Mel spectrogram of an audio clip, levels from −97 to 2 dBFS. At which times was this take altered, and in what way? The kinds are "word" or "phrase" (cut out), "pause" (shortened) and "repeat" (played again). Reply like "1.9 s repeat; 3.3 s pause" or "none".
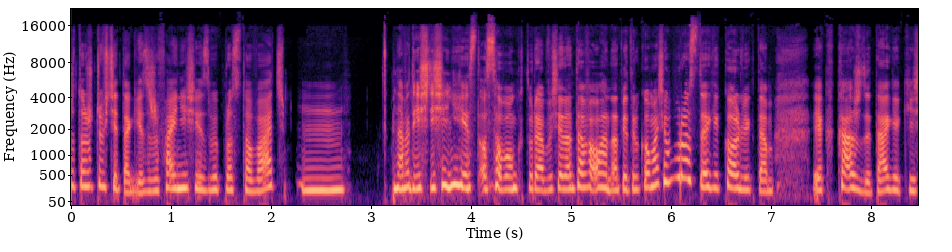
2.2 s pause; 5.5 s word

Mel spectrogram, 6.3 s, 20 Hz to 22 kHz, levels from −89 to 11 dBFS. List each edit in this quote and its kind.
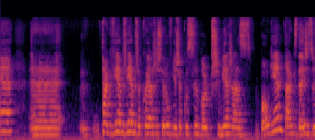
2.5 s repeat

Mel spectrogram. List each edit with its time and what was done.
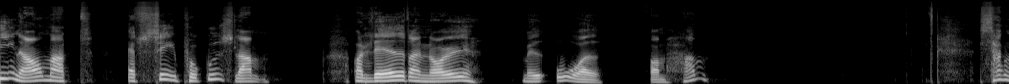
none

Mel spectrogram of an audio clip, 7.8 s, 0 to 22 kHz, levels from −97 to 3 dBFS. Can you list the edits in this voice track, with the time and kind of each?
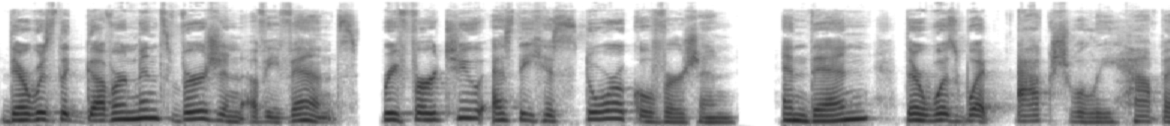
none

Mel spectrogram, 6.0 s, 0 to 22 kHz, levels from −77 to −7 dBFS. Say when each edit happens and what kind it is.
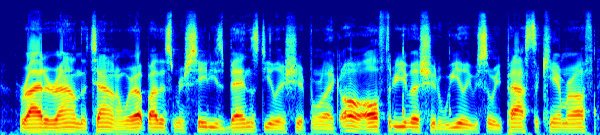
none

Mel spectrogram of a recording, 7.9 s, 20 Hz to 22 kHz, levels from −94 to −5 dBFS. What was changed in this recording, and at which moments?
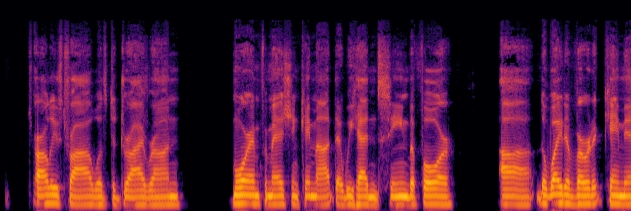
4.2 s phrase

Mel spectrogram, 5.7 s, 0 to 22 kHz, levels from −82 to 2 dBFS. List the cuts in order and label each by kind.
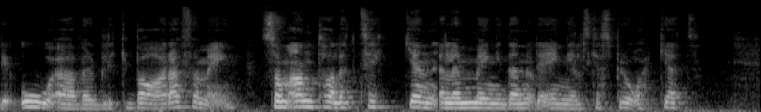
1.9 s pause; 3.3 s phrase; 4.0 s phrase

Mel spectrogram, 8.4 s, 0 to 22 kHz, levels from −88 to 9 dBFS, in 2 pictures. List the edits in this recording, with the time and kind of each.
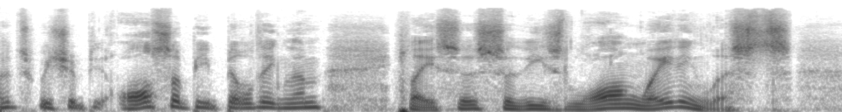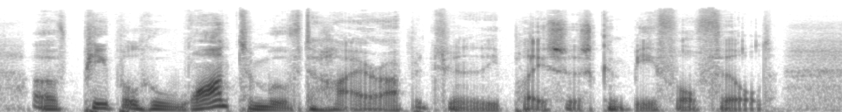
1.9 s phrase

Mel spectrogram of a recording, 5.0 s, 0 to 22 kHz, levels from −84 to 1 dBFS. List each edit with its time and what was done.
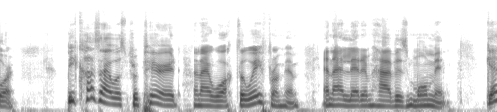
1.9 s phrase

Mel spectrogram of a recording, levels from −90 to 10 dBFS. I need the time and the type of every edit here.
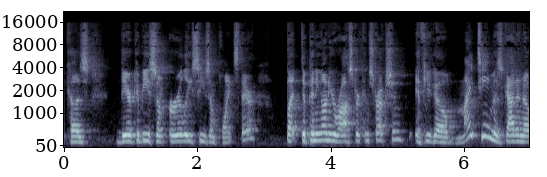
none

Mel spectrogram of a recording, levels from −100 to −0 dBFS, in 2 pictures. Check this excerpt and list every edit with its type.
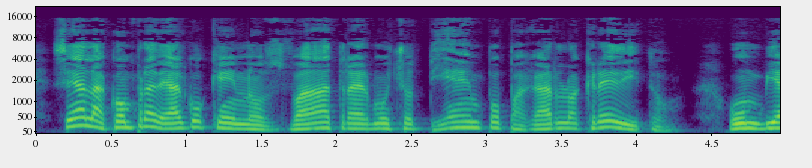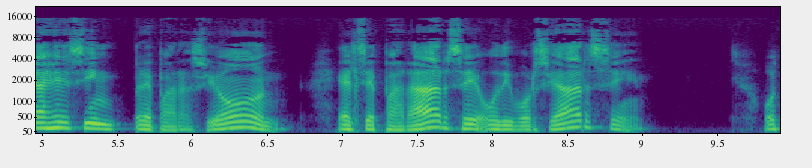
none

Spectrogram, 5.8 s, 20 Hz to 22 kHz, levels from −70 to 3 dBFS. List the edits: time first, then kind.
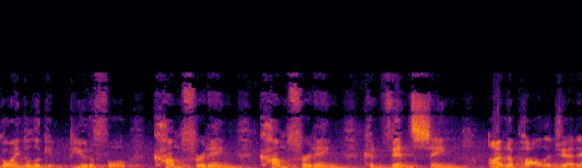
2.6 s repeat

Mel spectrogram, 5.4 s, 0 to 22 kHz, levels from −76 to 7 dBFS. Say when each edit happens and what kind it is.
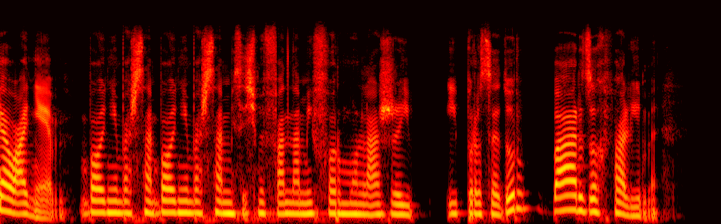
1.1 s repeat

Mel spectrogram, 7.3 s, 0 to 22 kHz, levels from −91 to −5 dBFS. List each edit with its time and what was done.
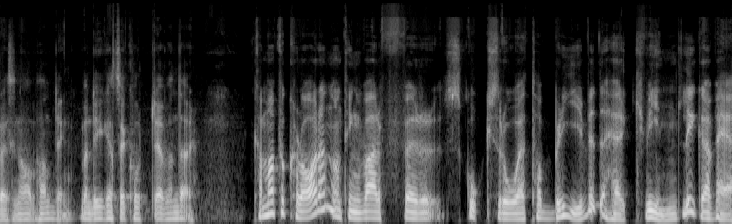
none

